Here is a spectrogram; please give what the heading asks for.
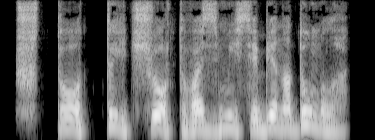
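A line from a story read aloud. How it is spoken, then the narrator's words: Growl. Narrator (Russian): прорычал он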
